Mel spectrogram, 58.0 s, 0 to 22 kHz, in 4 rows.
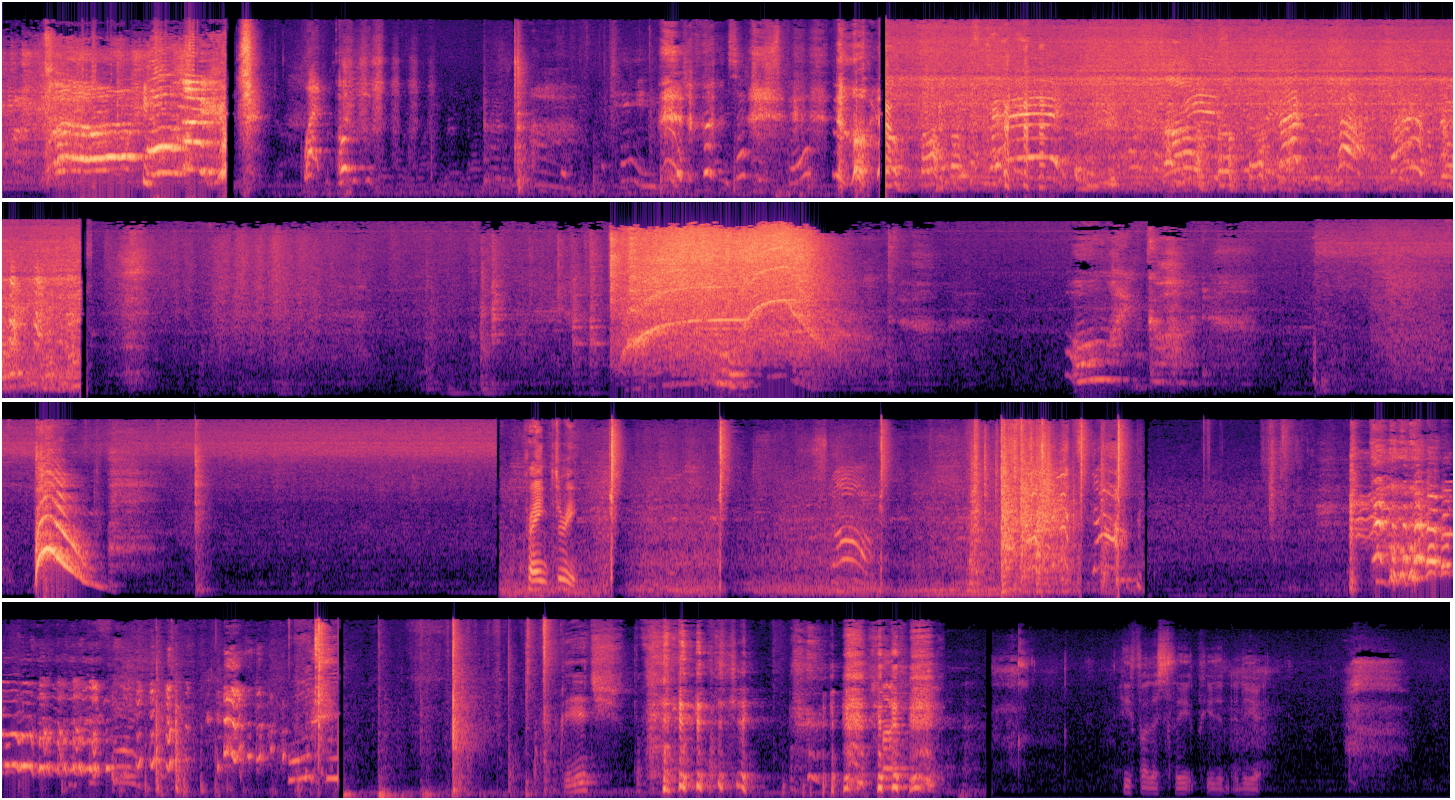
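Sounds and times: woman screaming: 0.4 - 2.3, 29.3 - 30.1
person giggling: 3.4 - 4.4, 50.0 - 53.0
shower spray hiss: 25.2 - 34.0.

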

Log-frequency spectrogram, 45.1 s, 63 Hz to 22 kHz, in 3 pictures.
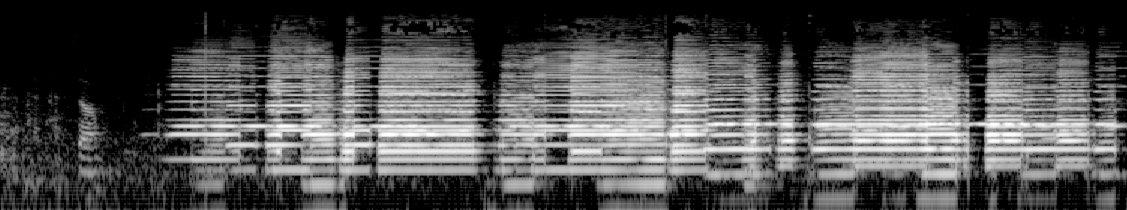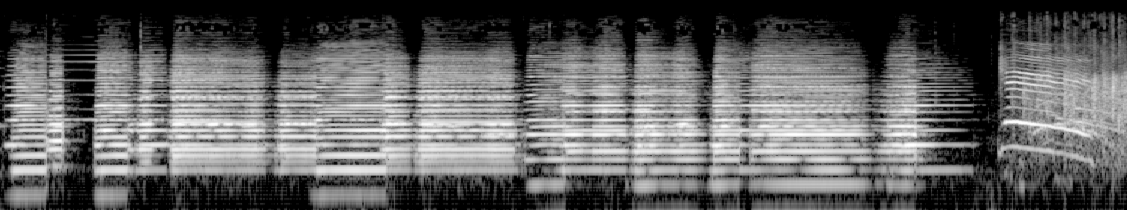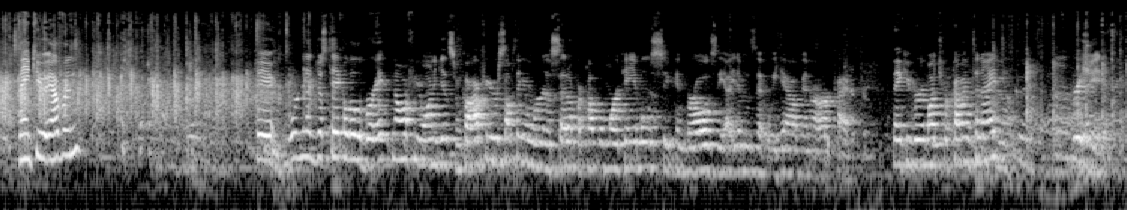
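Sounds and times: accordion playing a tune: 1.9 - 28.1.

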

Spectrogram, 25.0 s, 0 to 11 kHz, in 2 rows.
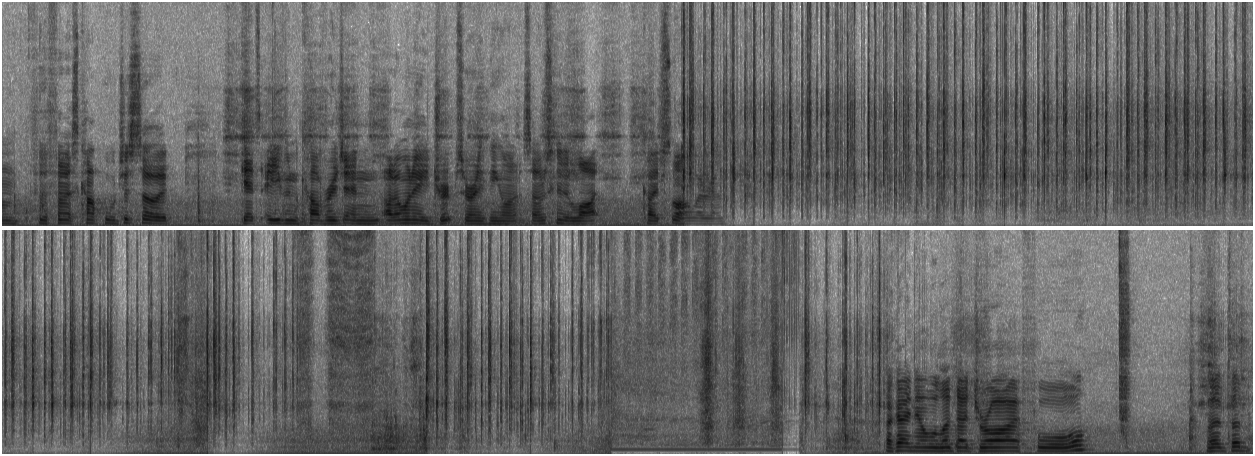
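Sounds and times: spray can ball rattling: 6.8 - 18.7, 19.4 - 21.5.

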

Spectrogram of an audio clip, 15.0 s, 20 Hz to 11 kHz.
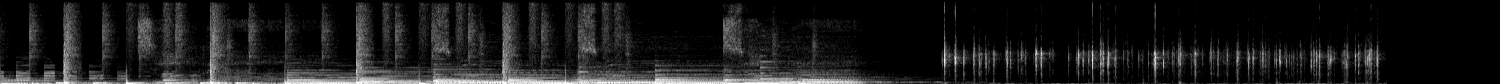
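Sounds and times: music track: 0.0 - 9.4
typing on a keyboard: 9.4 - 13.9.

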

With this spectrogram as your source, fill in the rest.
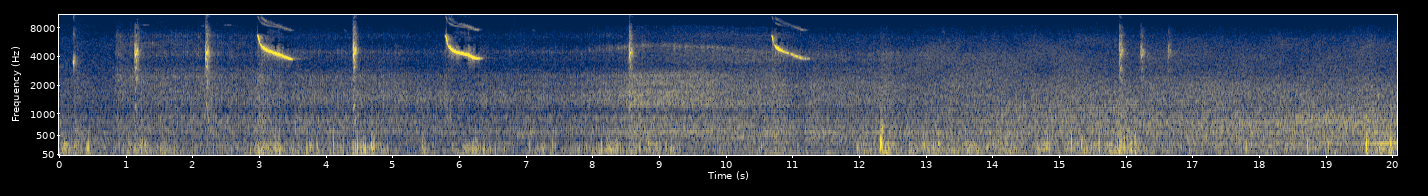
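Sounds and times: bird whistles sliding downward: 3.0 - 3.6, 5.8 - 6.4, 10.7 - 11.4.

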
